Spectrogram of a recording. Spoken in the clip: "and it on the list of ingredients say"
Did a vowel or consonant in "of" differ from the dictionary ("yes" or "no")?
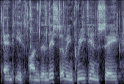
no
